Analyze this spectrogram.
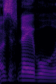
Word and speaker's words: Schnable: Is that the correct? That is the correct way to say it. Snable is the correct way to say it.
